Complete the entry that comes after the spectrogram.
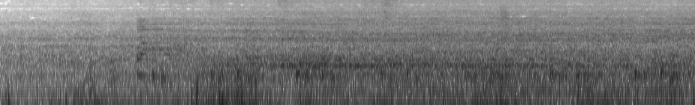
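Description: Keikyu electric train running on the line, growing louder over the first two seconds, then a steady run of wheels on rails.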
